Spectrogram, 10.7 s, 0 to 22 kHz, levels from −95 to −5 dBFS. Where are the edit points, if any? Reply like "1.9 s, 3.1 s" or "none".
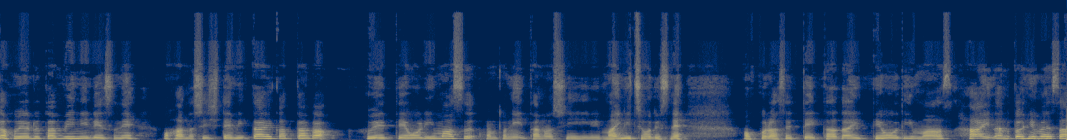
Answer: none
